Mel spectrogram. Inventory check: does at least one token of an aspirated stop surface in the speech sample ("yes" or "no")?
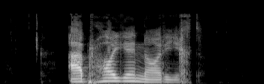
no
